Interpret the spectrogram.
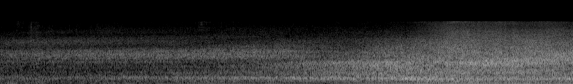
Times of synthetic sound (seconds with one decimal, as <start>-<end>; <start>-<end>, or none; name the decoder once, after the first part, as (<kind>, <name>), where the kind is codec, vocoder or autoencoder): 4.1-5.7 (codec, DAC)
